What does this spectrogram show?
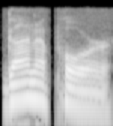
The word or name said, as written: gonopore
